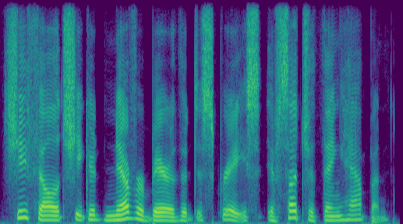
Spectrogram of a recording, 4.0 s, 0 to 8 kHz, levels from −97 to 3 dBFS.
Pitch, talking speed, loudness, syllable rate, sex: 165 Hz, 195 wpm, -18 LUFS, 4.7 syllables/s, female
